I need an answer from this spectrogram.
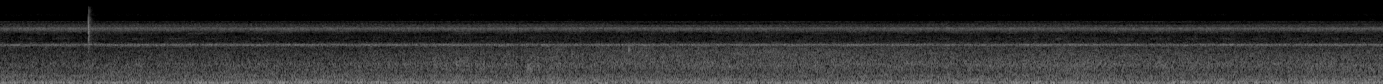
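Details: Cicadas calling loudly on a summer night in Omaha: a steady, unbroken high droning chorus in several layered tones, with a low rumbling background hum and one sharp click near the start.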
